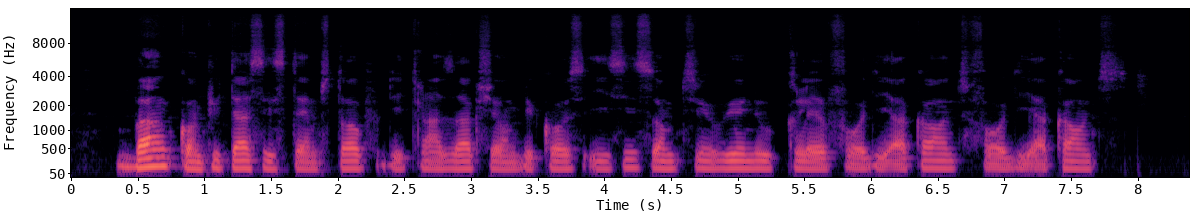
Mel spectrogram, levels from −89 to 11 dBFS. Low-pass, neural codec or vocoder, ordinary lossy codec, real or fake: 14.4 kHz; none; none; real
